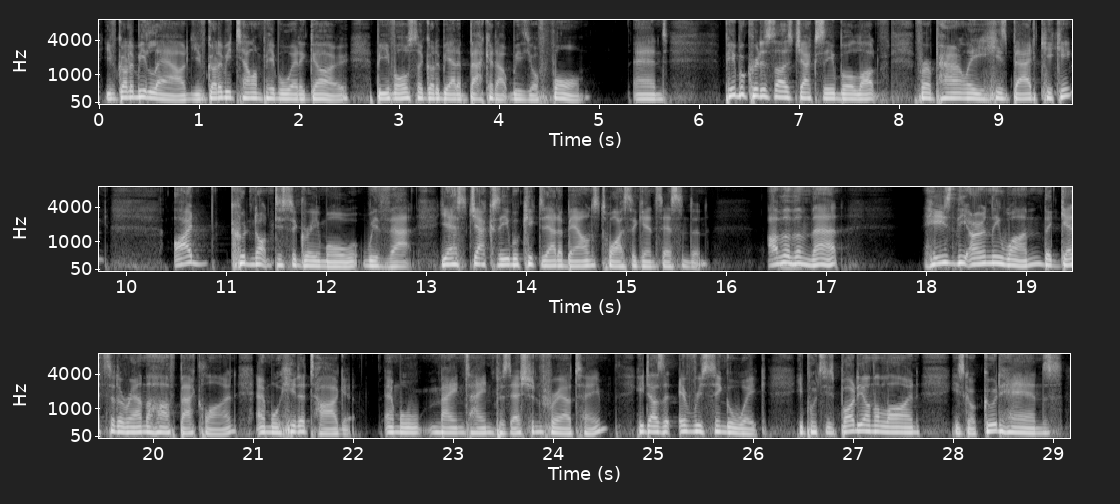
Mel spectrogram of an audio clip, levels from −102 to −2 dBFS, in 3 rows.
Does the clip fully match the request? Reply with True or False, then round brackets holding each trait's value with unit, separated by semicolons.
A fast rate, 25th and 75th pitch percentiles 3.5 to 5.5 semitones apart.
True (210 wpm; 4.2 semitones)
